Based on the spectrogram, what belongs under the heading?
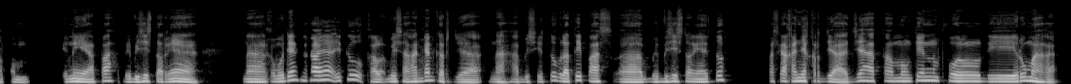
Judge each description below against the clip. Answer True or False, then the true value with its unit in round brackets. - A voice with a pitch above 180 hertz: False (135 Hz)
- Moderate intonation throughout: True (3.9 semitones)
